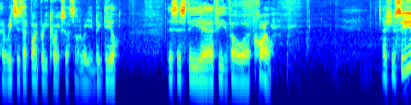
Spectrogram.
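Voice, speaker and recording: A man presenting radio equipment in an unscripted technical walkthrough, explaining things in a hesitant, halting way. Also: medium pitch.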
